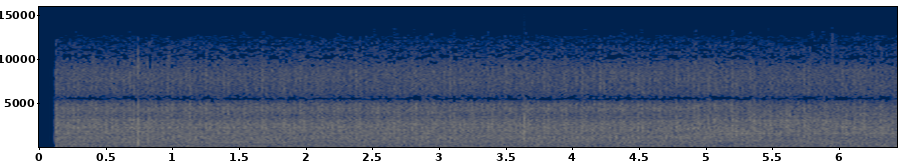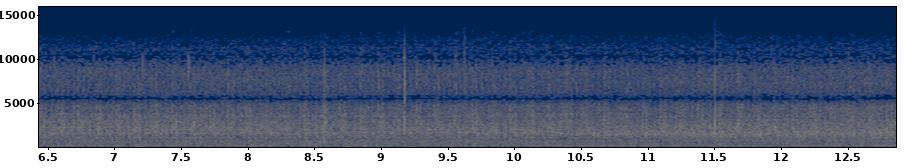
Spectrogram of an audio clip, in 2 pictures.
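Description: New Holland T6050 tractor engine running steadily at a constant speed, heard from inside its cab.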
